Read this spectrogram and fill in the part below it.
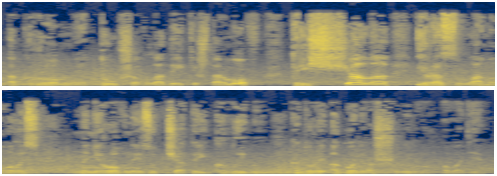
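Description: Lively, expressive male storyteller. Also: mid-range voice, background noise. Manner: expressive storyteller with measured dramatic pauses. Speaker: narrator. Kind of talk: dramatic fairy-tale narration.

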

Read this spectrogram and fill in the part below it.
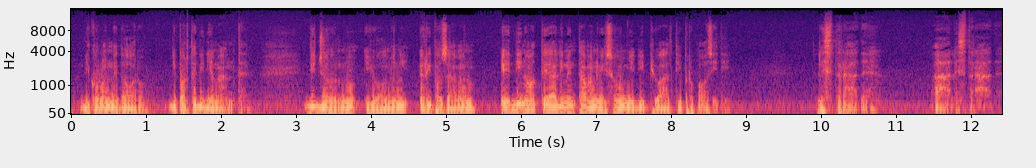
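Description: A man's voice: sits low, unhurried, warm tone, a little hiss or hum. A man delivering a scripted theatrical monologue as narrator, with a solemn, ironic air of mock nostalgia. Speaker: narrator and performer.

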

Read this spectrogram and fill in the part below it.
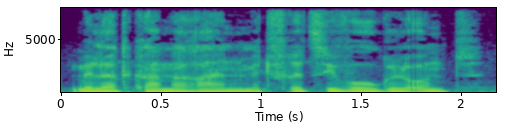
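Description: Very deep-voiced noir detective narrator. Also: male voice, little pitch movement, normal speed, a little mellow. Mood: brooding, laconic. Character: male police detective narrating his own story, world-weary and brooding. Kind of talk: noir radio drama narration.

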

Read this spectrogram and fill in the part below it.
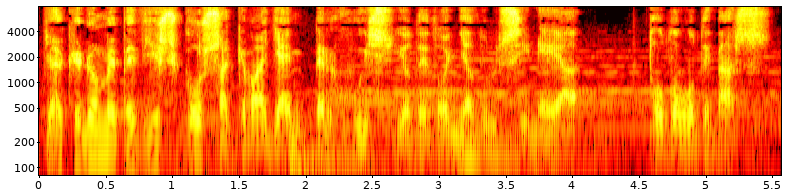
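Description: Old knight-errant, proud, declamatory, unhurried, radio drama, clear music underneath. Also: male voice, low voice. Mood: defeated, noble. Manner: grandiloquent, declamatory.

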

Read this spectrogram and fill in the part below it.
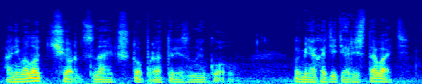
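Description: A man voicing a troubled, proud, sharp-tongued woman in an audiobook, speaking curtly. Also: extremely low pitch, fairly even intonation, fast, slight background noise. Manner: curt and sharp.

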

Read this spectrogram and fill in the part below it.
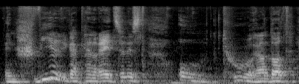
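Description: An actor playing an ardent, confident young prince in a German radio play, declaiming poetically and rapturously. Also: male voice, fairly high pitch, moderate pace, fairly bright tone, a little hiss or hum, natural voice. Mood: confident, elated.

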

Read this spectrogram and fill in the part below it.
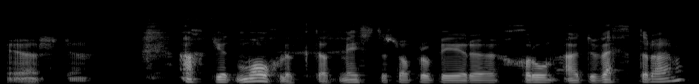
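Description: An actor playing an earnest, discreet middle-aged official investigating a case in a radio drama, with a husky voice and Netherlands Dutch accent, formal and insistent. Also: male voice, lowish voice, sing-song, slow, a bit bright, full character voice. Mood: sober, probing. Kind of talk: 1980s radio drama acting.

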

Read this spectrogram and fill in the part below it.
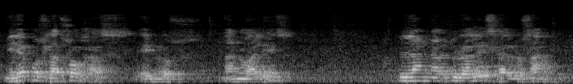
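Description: A man's voice: on the high side, measured pace, a little mellow. An older man preaching at a church seminar, asking the congregation questions as he goes. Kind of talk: seminar sermon. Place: large hall at a church seminar. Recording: echoey hall from far off, audible noise.

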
